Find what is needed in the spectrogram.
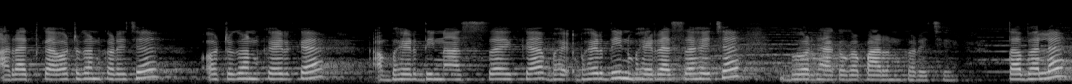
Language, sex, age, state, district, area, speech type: Maithili, female, 45-60, Bihar, Supaul, rural, spontaneous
